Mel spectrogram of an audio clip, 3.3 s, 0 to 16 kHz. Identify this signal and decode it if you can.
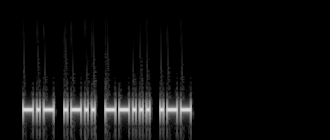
Morse code, heard as a keyed tone, about 36 wpm, 700 Hz. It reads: KL7W
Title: DXCC-100 Call Signs - 4 Characters - Repeated 3x - 35wpm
